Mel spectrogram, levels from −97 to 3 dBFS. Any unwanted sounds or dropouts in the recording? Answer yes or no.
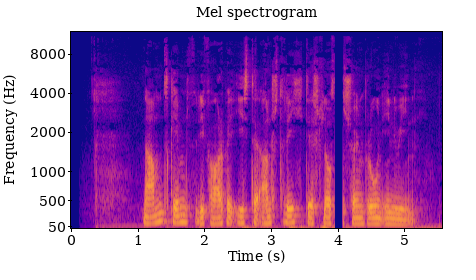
yes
